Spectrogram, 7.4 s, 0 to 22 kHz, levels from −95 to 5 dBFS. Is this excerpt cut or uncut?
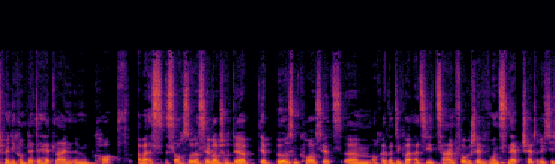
uncut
